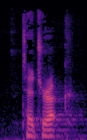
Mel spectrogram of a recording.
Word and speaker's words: Tetrarch: See, John took a stand against Herod the Tetrarch. Did I say that right? Tetrarch. Yeah.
